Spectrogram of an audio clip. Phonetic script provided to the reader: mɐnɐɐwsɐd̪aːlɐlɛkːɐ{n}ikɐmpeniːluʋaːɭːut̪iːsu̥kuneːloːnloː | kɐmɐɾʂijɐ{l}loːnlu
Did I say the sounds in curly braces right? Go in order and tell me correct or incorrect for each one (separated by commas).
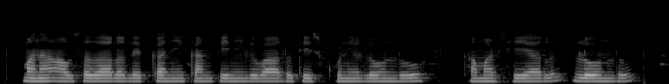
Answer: correct, correct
